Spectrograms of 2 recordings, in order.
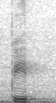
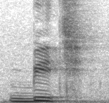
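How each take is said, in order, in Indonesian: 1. Kata ini diakhiri dengan bunyi t. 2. Kata ini diakhiri dengan bunyi ch. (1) "dibacanya menjadi bit" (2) "Harusnya kan dibacanya beach"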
